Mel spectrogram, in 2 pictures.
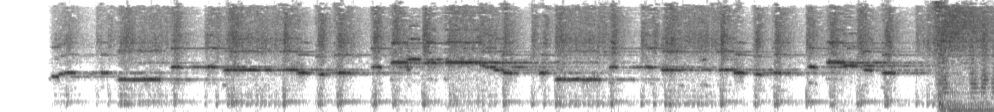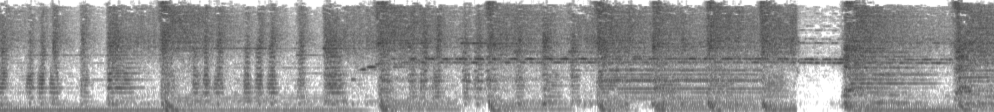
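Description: The Cologne goal song plays loudly with no talking: a bright whistled melody opens alone for several seconds, then a full band bursts in with pounding bass and driving drums.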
